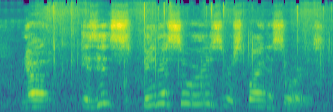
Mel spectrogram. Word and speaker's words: Spinosaurus: Now, is it Spinosaurus or Spinosaurus? I call it Spinosaurus because of the spine, but I honestly think it's pronounced Spinosaurus.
